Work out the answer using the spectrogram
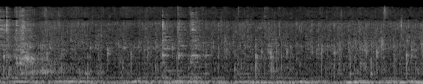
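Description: Whole baby potatoes sizzling and crackling in hot mustard oil in a steel pot, with a metal spoon clinking and scraping against the pot as they are scooped out, fully fried.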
